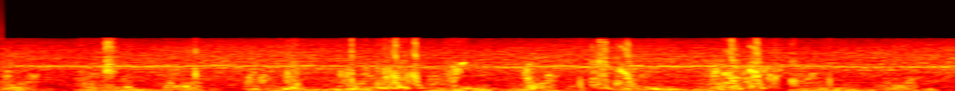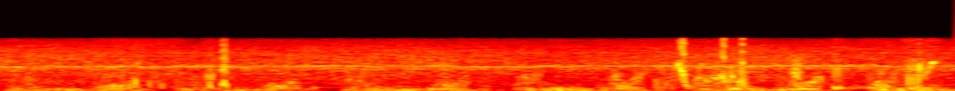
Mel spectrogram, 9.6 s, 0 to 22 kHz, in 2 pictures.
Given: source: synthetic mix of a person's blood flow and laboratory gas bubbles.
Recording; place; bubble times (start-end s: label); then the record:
Doppler ultrasound of blood flow; precordium
0.38-0.68 s: bubbles
0.80-0.89 s: bubbles
0.93-1.01 s: bubbles
1.39-1.53 s: bubbles
1.66-2.14 s: bubbles
2.21-2.34 s: bubbles
2.86-3.27 s: bubbles
3.49-4.01 s: bubbles
4.10-4.18 s: bubbles
5.23-5.69 s: bubbles
5.78-5.93 s: bubbles
8.03-8.54 s: bubbles
8.90-9.49 s: bubbles
From the record:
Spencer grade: 3 (all of the cardiac periods contain showers or single bubble signals, but not dominating or overriding the cardiac motion signals); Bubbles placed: anywhere in the cardiac cycle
